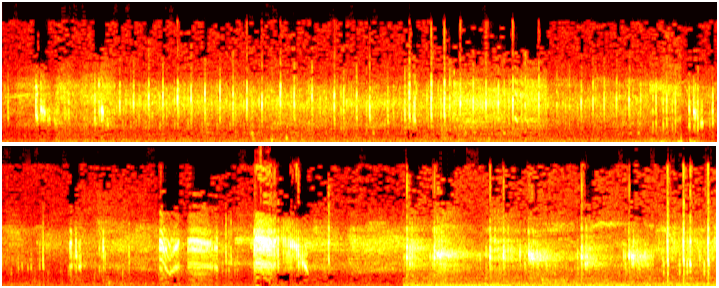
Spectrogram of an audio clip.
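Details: Calling sound of white-nest swiftlets played as a lure: continuous high rapid chirping and clicking twitters, growing louder and more irregular toward the end, over soft hiss.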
